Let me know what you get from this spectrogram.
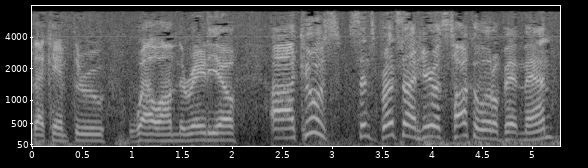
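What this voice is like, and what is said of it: Usual voice. Nothing is said of it.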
